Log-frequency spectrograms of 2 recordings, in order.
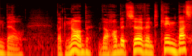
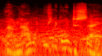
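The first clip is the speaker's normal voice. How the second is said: bustling innkeeper. Acted. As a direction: greet the guest heartily. Landlord forgets.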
